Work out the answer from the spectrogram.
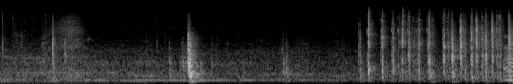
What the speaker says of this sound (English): Now I'm going to have to shuffle one more time for y'all.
